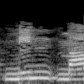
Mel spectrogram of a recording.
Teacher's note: جیسے for example مین ما میں آپ دیکھیں تو آپ نون بالکل ادا نہیں کریں، نہ نون کا کوئی کوالٹی بول رہے ہیں نہ نون کا مخرج ادا کریں، اور آپ میم کو ڈبل بول رہے ہیں، ٹو ٹائمز بول رہے ہیں · Term: ادغام کامل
